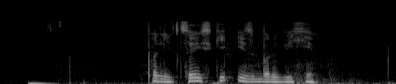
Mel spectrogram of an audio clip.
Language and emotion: Russian, neutral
